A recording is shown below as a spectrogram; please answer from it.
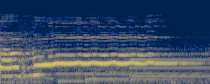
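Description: A woman singing one long held note to acoustic guitar accompaniment; the note fades near the end.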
